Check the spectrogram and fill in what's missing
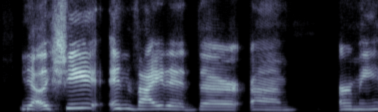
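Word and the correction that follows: Hermès: how do you say it? Hermes, Hermes. – Hermes.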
